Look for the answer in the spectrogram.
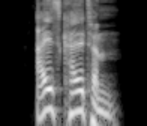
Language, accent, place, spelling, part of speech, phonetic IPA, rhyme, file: German, Germany, Berlin, eiskaltem, adjective, [ˈaɪ̯sˈkaltəm], -altəm, De-eiskaltem.ogg
- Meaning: strong dative masculine/neuter singular of eiskalt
